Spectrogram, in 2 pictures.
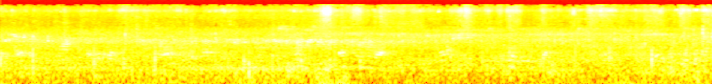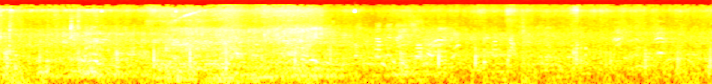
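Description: Footsteps of many people walk on pavement outdoors.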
